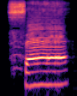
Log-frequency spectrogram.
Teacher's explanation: উপরের দাঁত নিচের ঠোঁটের পেটের সঙ্গে লাগিয়ে ফা হরফ উচ্চারণ হবে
